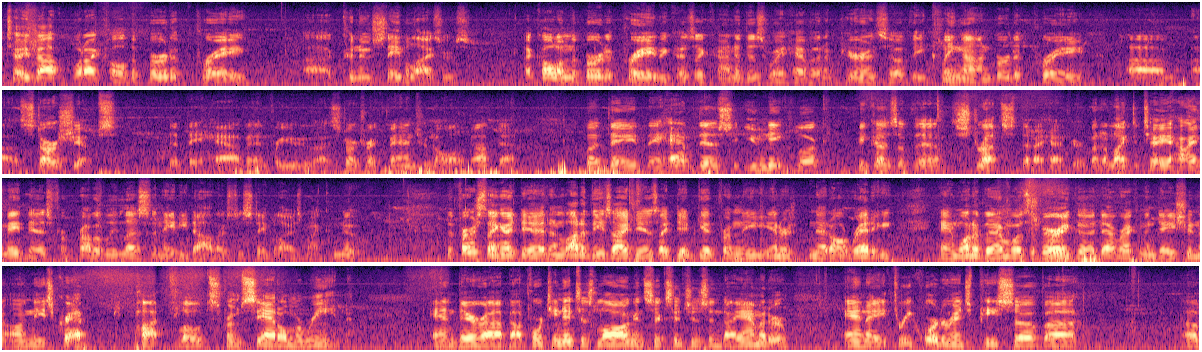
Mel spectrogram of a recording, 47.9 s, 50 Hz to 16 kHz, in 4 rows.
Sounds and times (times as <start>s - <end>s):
Speech: 0.0s - 17.2s, 17.8s - 27.6s, 28.4s - 39.4s, 40.2s - 43.8s, 44.4s - 46.8s.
